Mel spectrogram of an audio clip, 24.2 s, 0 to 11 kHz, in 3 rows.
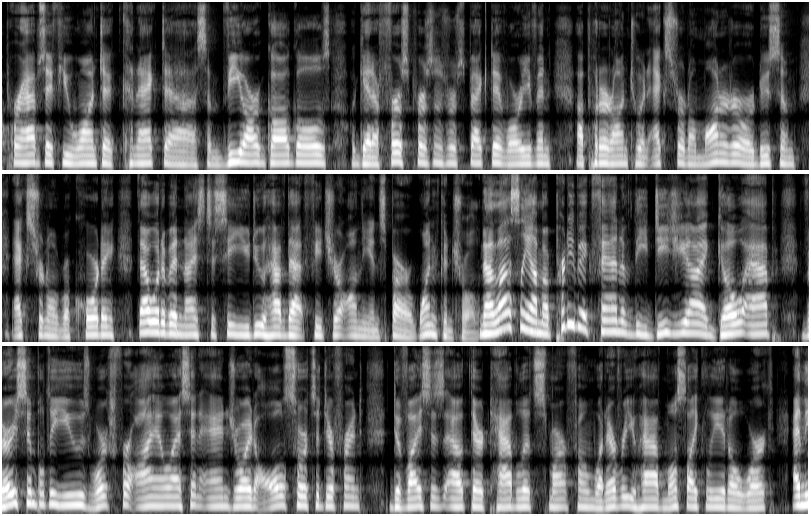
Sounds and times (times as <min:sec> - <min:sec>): Speech: 0:00.0 - 0:24.2.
